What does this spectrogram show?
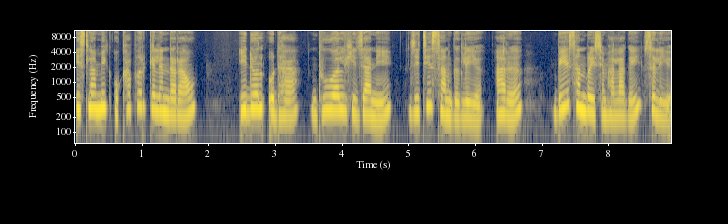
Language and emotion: Bodo, neutral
